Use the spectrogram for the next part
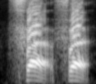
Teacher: untuk huruf Fa harus hati-hati harus alirkan nafasnya Jangan sampai kita merubahnya menjadi palaqo diganti dengan p maka di sini jangan sampai diganti dengan P tapi pakai f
